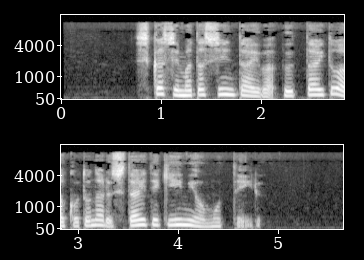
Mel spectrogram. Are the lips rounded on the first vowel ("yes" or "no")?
no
